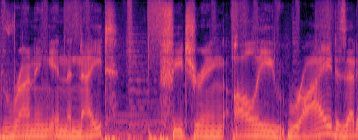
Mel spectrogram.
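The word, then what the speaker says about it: Ollie Wride: Yeah, it's Ollie Ride.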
